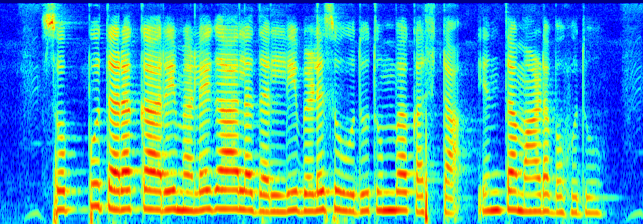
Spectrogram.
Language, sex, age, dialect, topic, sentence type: Kannada, female, 25-30, Coastal/Dakshin, agriculture, question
